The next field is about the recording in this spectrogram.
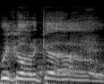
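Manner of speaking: shrill, very high, very loud all-out scream. Doing a Nicolas Cage impression while chatting about bad movies. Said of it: "That is a great fucking impression of".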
